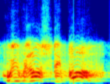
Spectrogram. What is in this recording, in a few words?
spotted loose bomb, pirate; Counter Strike Model Pack; CS:GO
